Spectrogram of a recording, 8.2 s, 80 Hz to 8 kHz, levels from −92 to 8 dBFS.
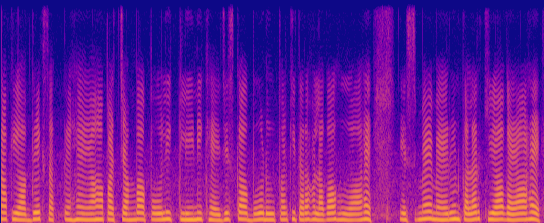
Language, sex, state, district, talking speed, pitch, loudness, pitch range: Hindi, female, Uttarakhand, Tehri Garhwal, 190 wpm, 220 Hz, -16 LUFS, 215-230 Hz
